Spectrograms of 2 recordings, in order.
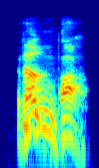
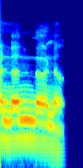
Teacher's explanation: रंभा में आपने अनुस्वार का क्या उच्चारण किया? म का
